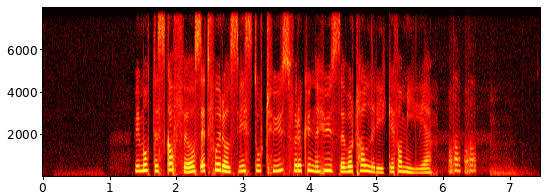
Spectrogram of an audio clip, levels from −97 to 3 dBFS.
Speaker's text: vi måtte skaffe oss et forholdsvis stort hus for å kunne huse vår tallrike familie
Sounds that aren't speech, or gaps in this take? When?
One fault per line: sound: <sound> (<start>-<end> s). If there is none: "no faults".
sound: laugh (6.1-6.5 s)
